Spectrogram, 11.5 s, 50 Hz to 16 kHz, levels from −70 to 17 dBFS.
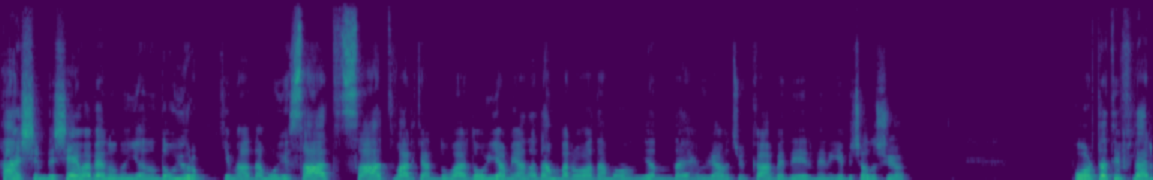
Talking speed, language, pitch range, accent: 150 wpm, Turkish, 140-185 Hz, native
